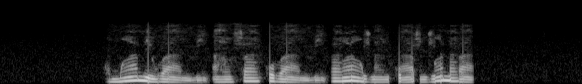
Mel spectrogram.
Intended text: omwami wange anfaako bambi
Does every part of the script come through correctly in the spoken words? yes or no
no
